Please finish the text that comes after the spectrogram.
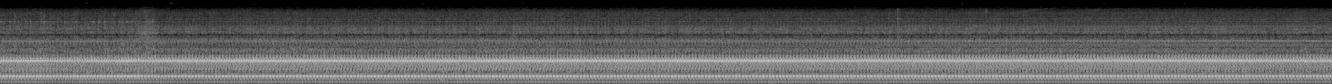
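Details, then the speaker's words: Vacuum pump bagging a 3-inch composite motor tube on the second attempt: steady, even drone with a constant tone near 1 kHz, running nonstop because the vacuum bag is leaking on both sides; plugging the leaks lengthens the pauses between pump cycles. "something over here is leaking something way over on the other side is leaking so this is that gooey so as you slowly plug the leaks you kind of know you're gaining by how much time there is in between periods of the vacuum being on"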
